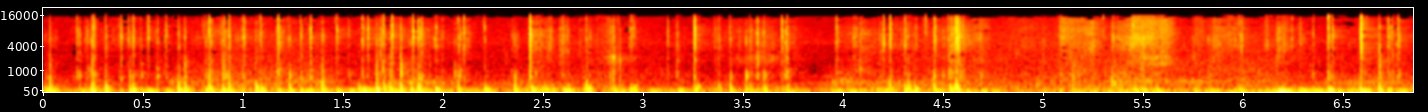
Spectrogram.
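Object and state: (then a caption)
Aluminium and plastic computer keyboard. Long painted fingernails tap and type on a slim white wireless keyboard, about 28 cm wide and solid, with plastic keys on a thin aluminium base, held up near the microphones. Rapid, irregular clicks and clacks carry dull low thumps and crisp, bright edges. Each tap dies away almost at once, with a brief softer pause near the middle.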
